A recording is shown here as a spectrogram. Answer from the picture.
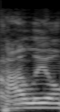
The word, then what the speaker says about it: Khalil: But like the running back, for example, Herbert, his name is like, typically when you see that name, you say Khalil. I think that's like, if there's a common pronunciation of that, of K-H-A-L-I-L, it's probably Khalil.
